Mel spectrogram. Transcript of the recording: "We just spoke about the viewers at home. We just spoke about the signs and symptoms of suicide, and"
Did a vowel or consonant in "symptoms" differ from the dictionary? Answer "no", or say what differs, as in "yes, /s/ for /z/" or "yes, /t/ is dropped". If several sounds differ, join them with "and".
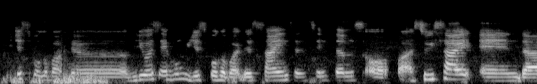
yes, /p/ is dropped and /s/ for /z/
